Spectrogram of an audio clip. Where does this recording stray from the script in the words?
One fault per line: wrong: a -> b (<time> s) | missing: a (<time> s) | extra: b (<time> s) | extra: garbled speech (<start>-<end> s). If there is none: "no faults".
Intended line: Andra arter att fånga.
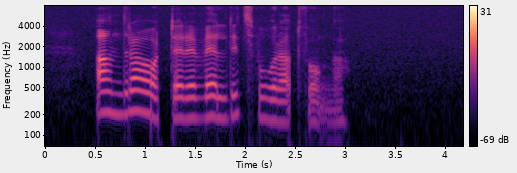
extra: är väldigt svåra (1.4 s)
